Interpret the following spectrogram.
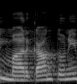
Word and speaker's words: Marc Anthony: together it's mark yeah it's marc anthony spanish and so it has to be marcantoni because and spanish would be spelled differently because it's pronounced differently yeah double identity up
